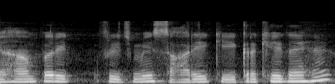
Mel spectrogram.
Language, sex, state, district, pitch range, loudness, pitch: Hindi, male, Karnataka, Bangalore, 120-145 Hz, -15 LUFS, 130 Hz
